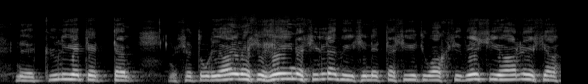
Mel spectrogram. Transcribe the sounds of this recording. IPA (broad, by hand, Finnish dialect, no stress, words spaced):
neːk̆ kyljetˑ etːæ se tuli ɑinɑ se heinæ silːæ ʋiːsin etːæ siːt juɑksi ʋesi ɑles jɑ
